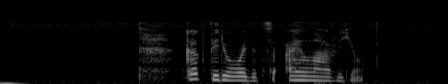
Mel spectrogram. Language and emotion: Russian, neutral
